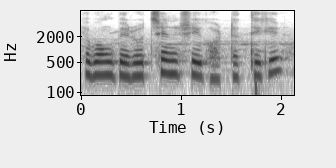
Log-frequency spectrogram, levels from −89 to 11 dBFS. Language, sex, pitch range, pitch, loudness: Bengali, female, 245-270 Hz, 255 Hz, -16 LUFS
